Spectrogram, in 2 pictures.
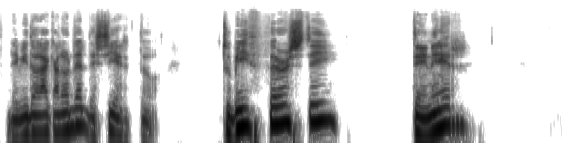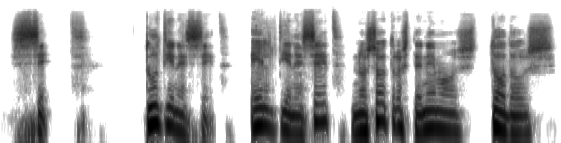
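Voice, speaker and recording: A man from Spain with a Castilian accent, teaching a lively bilingual Spanish lesson and acting out small everyday scenes. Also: fairly high pitch, no echo, studio quality. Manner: animated, acts out little everyday scenes.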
